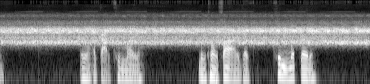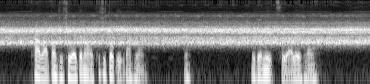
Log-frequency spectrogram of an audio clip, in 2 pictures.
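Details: Frogs, locally called khiat mo or khiat na, calling in a rice field under an overcast sky as rain threatens; harsh, rattling croaks come in short bursts of two to four every two seconds or so, over a steady high insect-like hiss.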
